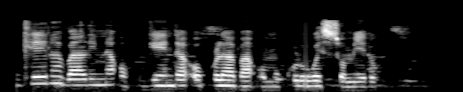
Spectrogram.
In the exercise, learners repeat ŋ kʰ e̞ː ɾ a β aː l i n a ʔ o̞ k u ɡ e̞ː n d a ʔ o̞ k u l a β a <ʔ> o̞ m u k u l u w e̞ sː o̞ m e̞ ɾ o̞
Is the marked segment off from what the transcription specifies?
no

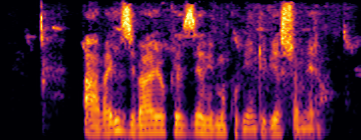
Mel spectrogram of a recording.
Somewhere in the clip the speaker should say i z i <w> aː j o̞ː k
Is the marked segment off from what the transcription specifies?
yes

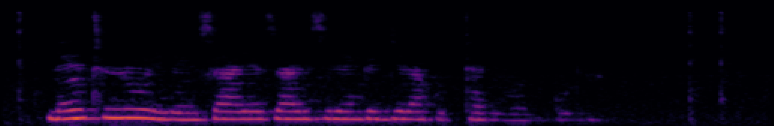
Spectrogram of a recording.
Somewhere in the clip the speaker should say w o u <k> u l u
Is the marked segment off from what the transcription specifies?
yes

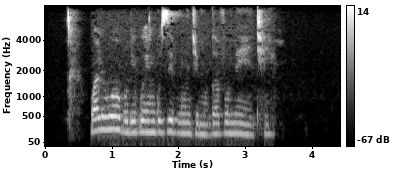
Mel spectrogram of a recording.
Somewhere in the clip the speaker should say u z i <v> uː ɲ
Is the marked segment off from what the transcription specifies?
yes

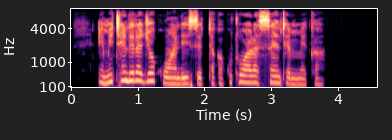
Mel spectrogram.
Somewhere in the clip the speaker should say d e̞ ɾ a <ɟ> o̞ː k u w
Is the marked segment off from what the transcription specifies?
no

